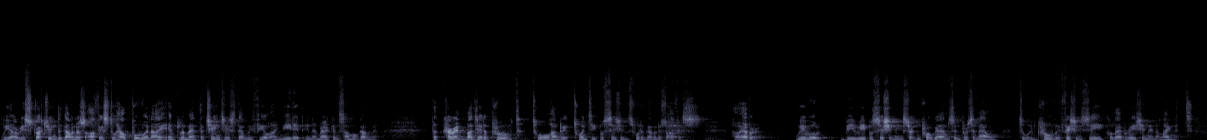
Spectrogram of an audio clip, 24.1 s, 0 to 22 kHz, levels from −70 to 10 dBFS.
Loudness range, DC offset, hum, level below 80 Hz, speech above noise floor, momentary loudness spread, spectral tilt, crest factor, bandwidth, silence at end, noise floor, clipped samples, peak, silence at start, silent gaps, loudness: 6 LU; under 0.1%; none; -78 dBFS; 29 dB; 14 LU; -4 dB/octave; 24 dB; 15.5 kHz; 0.1 s; -65 dBFS; under 0.1%; -14 dBFS; 0.05 s; none; -35 LUFS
